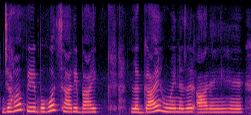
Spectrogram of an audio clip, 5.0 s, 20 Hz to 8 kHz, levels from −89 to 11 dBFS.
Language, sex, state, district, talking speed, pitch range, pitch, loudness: Hindi, female, Jharkhand, Palamu, 130 wpm, 235-290 Hz, 255 Hz, -16 LUFS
